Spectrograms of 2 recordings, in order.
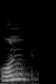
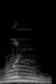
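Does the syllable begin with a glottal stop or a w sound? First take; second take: glottal stop; w sound. First: The syllable begins with a glottal stop. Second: The syllable begins with a rounded w sound. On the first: "হামজা নুন পেশ উন" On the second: "ওয়াও নুন পেশ অয়গা উন"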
